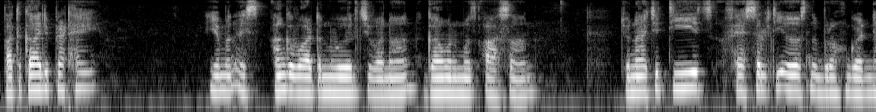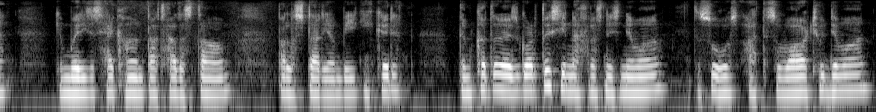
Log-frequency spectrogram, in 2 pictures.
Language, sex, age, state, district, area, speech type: Kashmiri, male, 18-30, Jammu and Kashmir, Kupwara, rural, spontaneous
